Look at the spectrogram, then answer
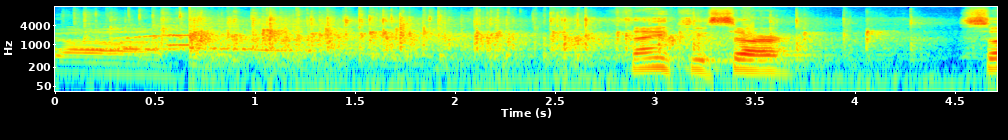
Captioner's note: applauding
